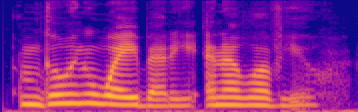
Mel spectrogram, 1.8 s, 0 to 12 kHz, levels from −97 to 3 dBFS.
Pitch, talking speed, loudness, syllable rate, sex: 230 Hz, 270 wpm, -17 LUFS, 6.9 syllables/s, female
